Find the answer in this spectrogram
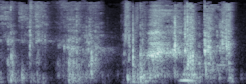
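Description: Cardboard play-kit box being opened and handled: a quick run of rustles and scrapes, with a brief voice sound near the end.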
